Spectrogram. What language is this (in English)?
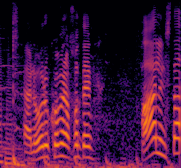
Icelandic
